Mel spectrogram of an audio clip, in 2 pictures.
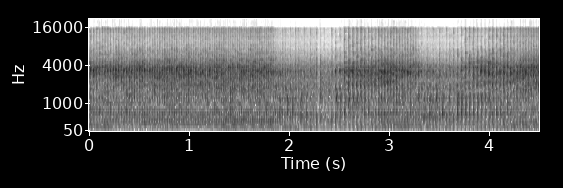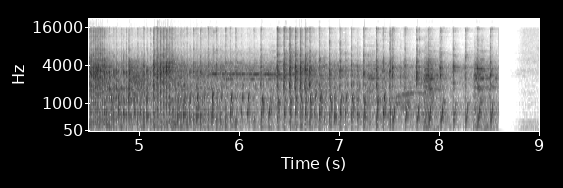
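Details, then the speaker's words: Honda Pridor single, first start after head/cylinder overhaul and new piston rings for engine noise, oil loss and smoke; silencer off, revs then settles into quick even firing before shutting off; no piston slap, runs normally. "जी तो दोस्तों आपने देखा अल्हम्दुलिल्लाह bike हमने मुकम्मल तौर पर असम्बल करने के बाद स्टार्ट भी किया।"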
